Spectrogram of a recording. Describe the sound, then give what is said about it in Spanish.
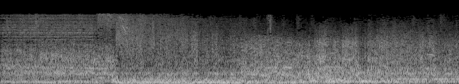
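A relentless barrage of deep, rumbling artillery explosions, booms overlapping into a continuous roar with no gaps, loud and dense throughout; artillery shelling American troops in frozen foxholes in a forest in the Ardennes near the Belgian border, 16 December 1944, 5:30 a.m. “El silencio del bosque se ve interrumpido por una tormenta de explosiones.”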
